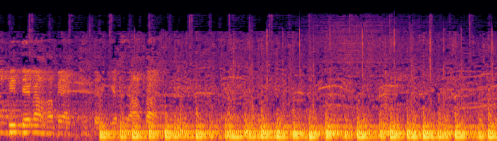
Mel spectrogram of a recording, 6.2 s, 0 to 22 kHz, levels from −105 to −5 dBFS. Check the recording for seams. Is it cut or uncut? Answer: uncut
